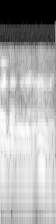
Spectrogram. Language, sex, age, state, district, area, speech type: Malayalam, female, 45-60, Kerala, Thiruvananthapuram, rural, conversation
